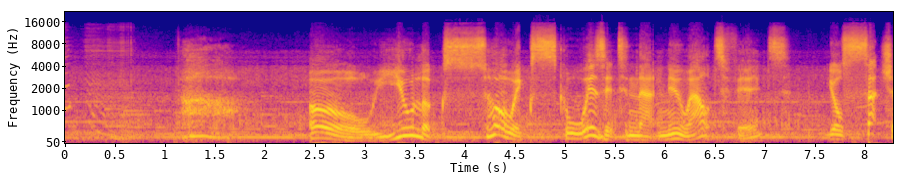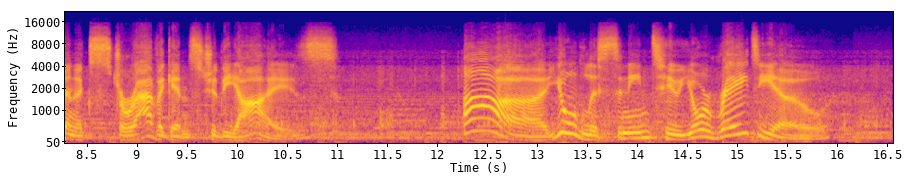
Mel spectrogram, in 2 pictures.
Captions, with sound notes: (gasp) Oh, you look so exquisite in that new outfit! You're such an extravagance to the eyes. Ah, you're listening to your radio!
